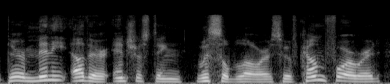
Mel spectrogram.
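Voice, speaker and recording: An American man speaks in a fairly high register, recorded close and dry. He presents a solo monologue in an earnest, preachy way. His delivery is emphatic, as he lays out points and urges listeners on. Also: a little fast, warm tone, no room sound. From United States. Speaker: video creator and presenter. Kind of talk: solo monologue, part reading a list, part commentary.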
